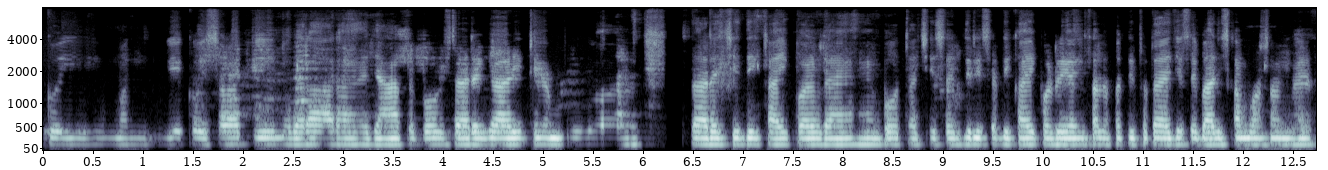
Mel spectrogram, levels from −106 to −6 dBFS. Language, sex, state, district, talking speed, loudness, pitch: Hindi, male, Bihar, Gopalganj, 175 wpm, -24 LUFS, 130 Hz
